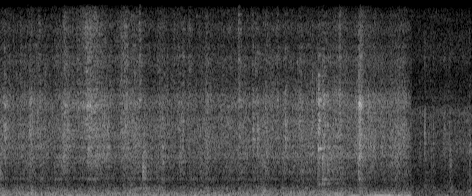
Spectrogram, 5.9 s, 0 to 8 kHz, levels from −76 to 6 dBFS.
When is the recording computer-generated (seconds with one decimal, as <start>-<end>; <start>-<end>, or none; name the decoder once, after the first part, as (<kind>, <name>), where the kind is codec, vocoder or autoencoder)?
4.2-5.0 (codec, DAC)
